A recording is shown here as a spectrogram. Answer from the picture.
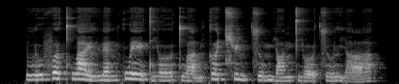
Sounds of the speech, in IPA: lu˧˥fɤ˥ t̪ʰwa˥˩ɪ̯lɥɛ˧˥n kwe˥˩ɪ̯ t̪jo˧˥ʊ̯t̪wa̰˨˩n kɤ˥˧t͡ɕʰy˥˩n t͡su˧˥mjɑ˧˥ŋt̪jo̰˨˩ʊ̯ t͡su˧˥ljä̰˨˩˦

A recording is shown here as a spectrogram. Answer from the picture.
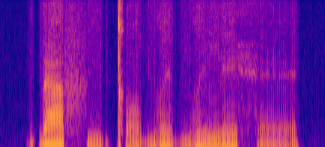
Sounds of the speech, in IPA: ɗa˦fi˨kʼɔ˨ɡʷe˦˨ ɡʷi˦ne˦hɛ˨

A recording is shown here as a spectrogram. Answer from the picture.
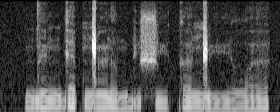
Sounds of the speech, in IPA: ndɛ̃ŋɡɛp ŋ͡ǁœ̃ɾə mbyʃy kœŋ͡ǁyː lˠœ

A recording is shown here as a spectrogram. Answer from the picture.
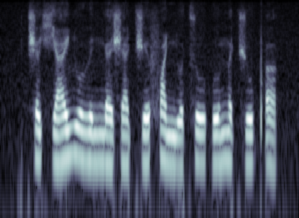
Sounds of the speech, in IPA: t͡ʃʌçæʎu ðiŋɛʃæ t͡ʃɪfɑ ɲʊt͡su | unʌ t͡ʃupʼʌ

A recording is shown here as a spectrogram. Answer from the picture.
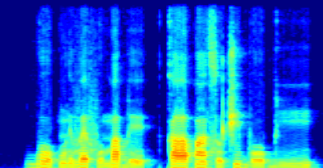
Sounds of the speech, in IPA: ɡ͡boː˦˨pũ˨ ɾɪ˦βɛ˦ fʊ˨ma˦be˨ | kaː˦pã˦ sʊ˨t͡ʃi˦boː˨ biː˨˦

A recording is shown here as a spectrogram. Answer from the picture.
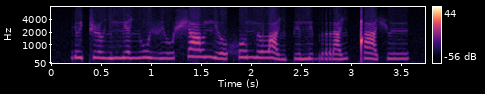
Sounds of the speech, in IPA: ɾy˨tʲɭʊ˨ʎ mʲa˧ʎ u˦˨vʲu˨ ʃa˦lˠnʲo˨ χʷɯ˦ my˦lˠa˨ʎpʲʊ˧mʲə˧b ra˨˦ʎ ǃa˦˨çy˧

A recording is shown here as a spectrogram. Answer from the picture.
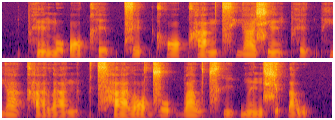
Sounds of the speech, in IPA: pʰẽ˧n̪o˨ʔɔ˥˧kʰe˨p̚ t͡se˨t̚kʰɔ˧ kʰa˦ŋt͡sʰja˧ɕẽ˦ pʰe˨k̚ pʰja˥˧ kʰa˨˩la˧n | t͡sʰa˧lɔ˥˧ d͡zo˨ʔ ba˨˩wt͡sʰi˦ʔ bẽ˦nɕə˨t̚a˨˩w

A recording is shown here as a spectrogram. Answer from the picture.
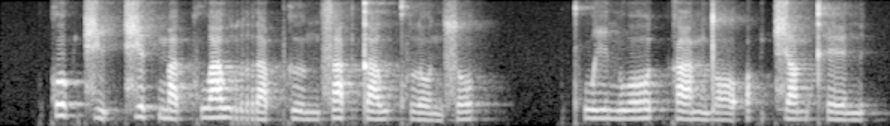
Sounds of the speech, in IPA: ko˥˩k̚t͡ɕi˨˩ʔ t͡ɕe˥˩k̚ma˨˩t̚kwa˥˩w ra˨˩p̚kɯ˨˩ŋsa˥˩k̚ta˦˥w kʰlo˨˩nso˦˥k̚ | kʰwi˧nwoː˦˥t̚ ka˧ŋdɔ˨˩ʔ | t͡ɕa˧mkʰe˨˩n

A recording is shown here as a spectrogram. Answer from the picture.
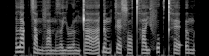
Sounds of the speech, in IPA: la˦˥k̚sa˨˩m va˨˩mɣə˨˩jɹə˨˩˨ŋ ʈaː˨˩˦ ɗə˧˥m kɛ˧sɔ˧ t̪ʰa˧j fo˦˥k̚t̪ʰɛ˨˩˦ ʔə˧m

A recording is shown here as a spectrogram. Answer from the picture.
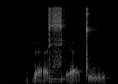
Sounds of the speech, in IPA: ɗæ̰zʲæ̰tṵ

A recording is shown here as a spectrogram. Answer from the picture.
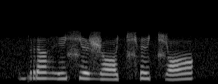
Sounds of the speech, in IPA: brʌ˧ɦɪ˨˥ɕɘ˧ ʐɔ˨˩˦ t͡ɕʰɘ˦˥t͡ɕɔ˨˥

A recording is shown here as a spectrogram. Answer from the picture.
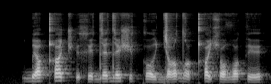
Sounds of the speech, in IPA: ɡ͡bɛ˧ qʰɛ˦t͡ʃʼɪ˨xɪ˨ dɛ˧dɛ˧ʃɪ˨ kɔ˨ ɟa˨˦ dˤa˨qʰʊ˧çʊ˨ ðˤʊ˦kɪ˧

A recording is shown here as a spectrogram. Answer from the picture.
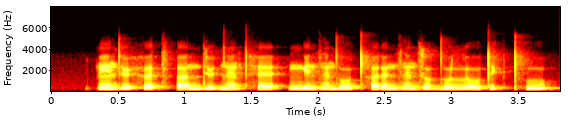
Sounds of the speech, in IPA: pẽd̪ø hə t͡sʼɐndø d̪ɛ̃t̪ʰɛ | ŋenzɛ̃d̪oːt̪ʰɐ ɾənzɛ̃nzo d̪olːoːt̪ek t̪ʰu

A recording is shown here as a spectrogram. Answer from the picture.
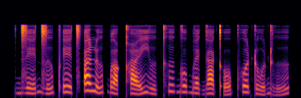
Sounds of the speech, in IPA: d͡ze˨˩˦d͡zɯ˩˥pʼe˦˨t͡sʼa˥ ɳɯ˩˥ɓʌ˨˩˦ qʰɛ˨˩˦jɯ˨˩˦ kʰɯ˥ɡo˥bɛ˦˨ ɡa˦˨kʼo˩˥pʰo˥ ʈu˨˩˦ɖʱɯ˩˥

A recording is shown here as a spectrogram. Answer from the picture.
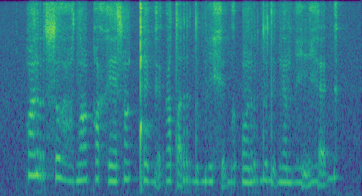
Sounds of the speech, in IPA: qõr sʊɦṳ dˤõqʊ xesɔ̃ǃe ɡɛ̰ɡʊtˤḭrdʊb ixḛɡʊ ʔõrdudḛɡɾɛ̃b ɦḭɦɛ̰ɡ

